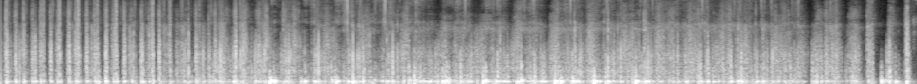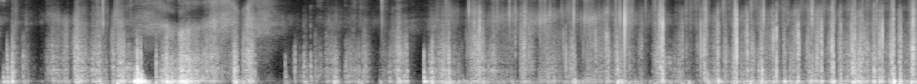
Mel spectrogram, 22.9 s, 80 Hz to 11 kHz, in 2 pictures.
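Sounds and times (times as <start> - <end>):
fingers rubbing on microphone: 0.0 - 22.9.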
